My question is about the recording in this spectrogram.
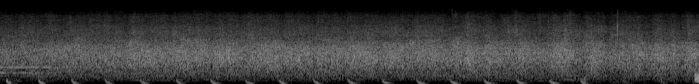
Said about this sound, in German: Und lass uns mal einfach allen Gästen, allen neuen Leuten, egal ob live oder hier im Saal, Applaus geben. Come on.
